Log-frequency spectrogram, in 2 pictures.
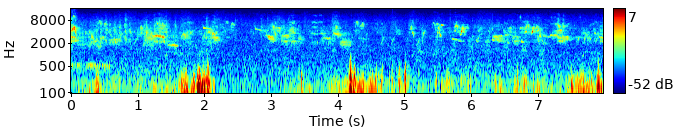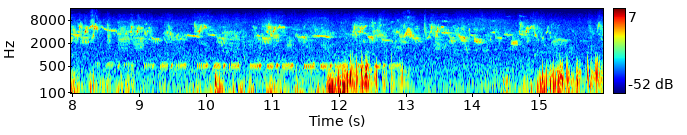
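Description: Wild birds chirping and calling all through, with a few dull low knocks and thuds scattered among them.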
